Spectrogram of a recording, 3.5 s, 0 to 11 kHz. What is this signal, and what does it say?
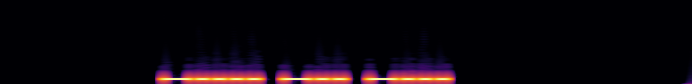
Morse code, heard as a keyed tone, about 28 wpm, 700 Hz. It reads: 6DB
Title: Three Challenging Letter-Number Combinations 28wpm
